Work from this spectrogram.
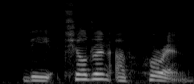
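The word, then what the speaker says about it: Húrin: Now, this one is by JRR Tolken and it's called The Children of Hurin. I think that's how you pronounce it. It's got a little accent on the U and it's edited by Christopher Tolken.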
